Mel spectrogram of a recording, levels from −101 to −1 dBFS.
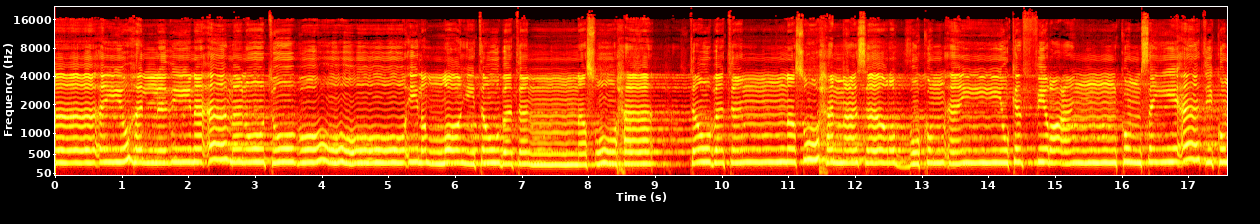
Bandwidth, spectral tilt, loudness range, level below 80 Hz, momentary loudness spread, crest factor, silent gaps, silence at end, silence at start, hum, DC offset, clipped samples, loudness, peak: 19 kHz; -2 dB/octave; 2 LU; -62 dBFS; 4 LU; 14 dB; none; 0 s; 0 s; none; under 0.1%; under 0.1%; -16 LUFS; -2 dBFS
